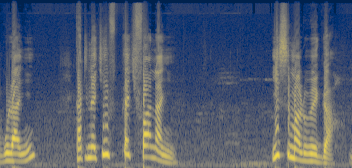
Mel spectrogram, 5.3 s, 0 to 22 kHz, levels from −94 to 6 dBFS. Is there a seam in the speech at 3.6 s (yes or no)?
yes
